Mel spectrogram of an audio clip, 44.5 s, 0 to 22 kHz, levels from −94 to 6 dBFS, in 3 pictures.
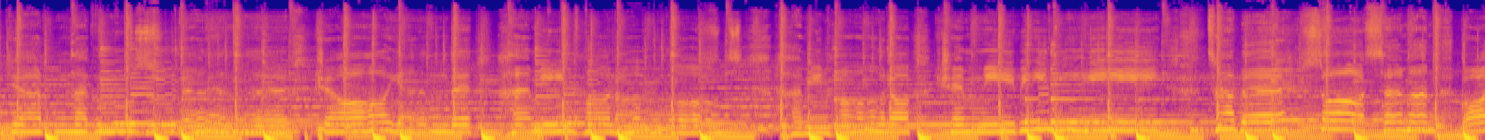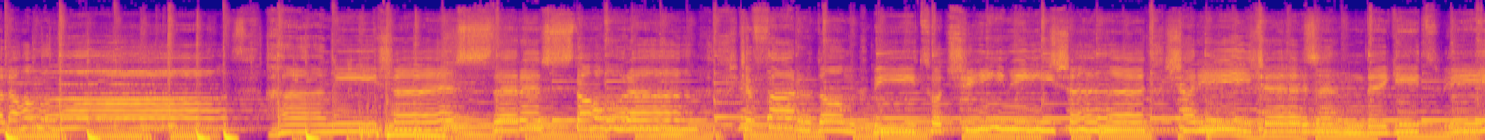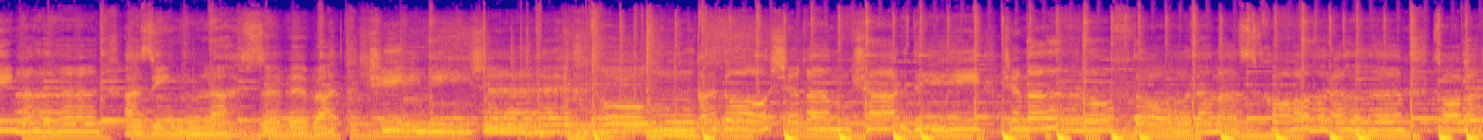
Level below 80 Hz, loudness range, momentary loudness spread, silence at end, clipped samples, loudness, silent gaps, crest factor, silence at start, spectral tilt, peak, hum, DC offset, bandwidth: -16 dBFS; 2 LU; 4 LU; 0 s; under 0.1%; -11 LUFS; none; 10 dB; 0 s; -5 dB/octave; 0 dBFS; none; under 0.1%; over 20 kHz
